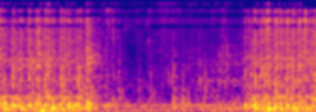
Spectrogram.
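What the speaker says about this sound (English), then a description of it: "when you're stitching those side seams" A sewing machine runs close by, stitching the side seams of a convertible tote bag with a D-ring. The motor whirs steadily and eases off briefly in the middle before picking back up to full speed, and nobody speaks.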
